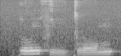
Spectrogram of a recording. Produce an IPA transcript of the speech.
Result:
plu˥˩nfiː˩˦klo˦˥m

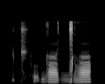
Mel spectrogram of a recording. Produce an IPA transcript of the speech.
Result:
t͡ʃʼṵɡʌːɡ͡ǀʌ

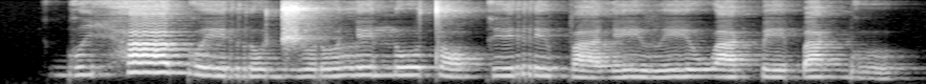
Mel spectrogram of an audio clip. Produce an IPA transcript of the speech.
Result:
ɡʷi˨haː˦ ɡʷeː˨ro˨d͡ʒʊ˨ɾʊ˦ lɪ˦no˦tɔ˨ kɪ˨˦rɪ˨ pa˨le˦˨ βeː˦wa˦k͡pe˦˨ ɓa˦ɡ͡bʊ˨

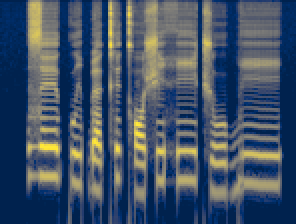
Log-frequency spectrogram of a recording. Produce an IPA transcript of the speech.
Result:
zeː˦ kʷi˨ ɓɛ˨kʰɪ˦kʰɔ˨ʃi˦ hiː˦t͡ʃuː˨ biː˦

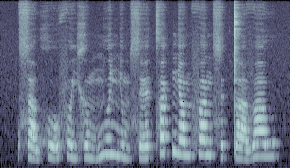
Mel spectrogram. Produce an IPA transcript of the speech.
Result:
sa˨˩˨wxo˨˩˦fə˨˩jxə˨˩m ɲu˧ə̯ɲə˨˩m sɛ˧˥ t̪ʰa˦˥k̚ɲa˧mfa˧ŋ sə˨˩k̚t̪aː˨˩va˧w

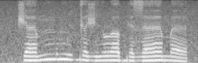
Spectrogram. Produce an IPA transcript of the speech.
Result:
t͡ʃɛː mːomiɡʲɜ ʒiɹɜbʲɛ zɛːmɛː

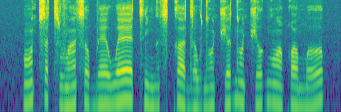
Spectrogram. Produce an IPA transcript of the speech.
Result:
ɔ̃t͡s ɐt͡svɐ̃ sɤbɛːwɛː t͡sĩɡə̃skɐ dɐwdɔ̃t͡ʃə dɔ̃t͡ʃɤ ɡɔ̃ːqʷəwmɤ

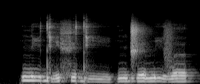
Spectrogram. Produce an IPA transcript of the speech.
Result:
ni˦di˩˥ fʲə˦di˨˩ | nd͡ʒe˦ mi˦˨və˦

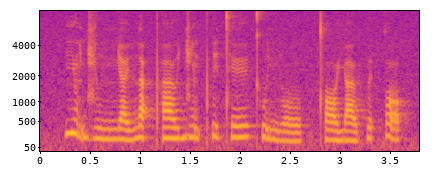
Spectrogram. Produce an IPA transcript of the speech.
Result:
jũ˦˨d͡ʑu˨ɲa˨ɪ̯ nä˦ʔpʰa˦ʊ̯d͡ʑũ˦˨ pʰḭ˦˨tʰe˦ɪ̯ kʰṵ˦˨ɲo˨ʊ̯ | tʰɔ˨ja˨ʊ̯ pɪ˦ʔ kɔ̰˦˨

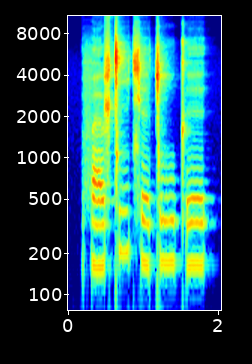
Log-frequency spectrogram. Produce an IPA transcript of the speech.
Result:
fæːʂǀiːt͡ɕʰeː ǀuː kʼe

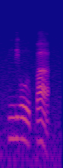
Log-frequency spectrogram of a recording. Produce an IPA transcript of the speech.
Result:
n̪jo˥˧ʊ̯pä˥˩

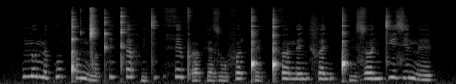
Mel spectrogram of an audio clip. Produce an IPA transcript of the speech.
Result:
nu˥nɵ˧ku˥ ǃu˧ ŋ͡ǀɵ˩kʼi˥kʰɛ˥fi˩tʲ | he˥pʼœ˩kɛ˩zu˩ fœ˧ǃe˩ǃʰœ˧ ne˧nʲfɛ˧nʲǃʰi˩ zœ˧nʲ tʲe˥zʲɵ˥ ne˧

